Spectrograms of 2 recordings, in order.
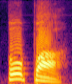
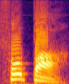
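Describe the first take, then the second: The two takes are said the same way.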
